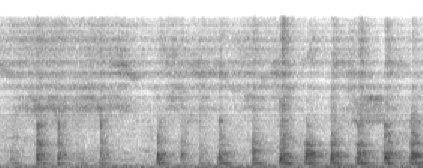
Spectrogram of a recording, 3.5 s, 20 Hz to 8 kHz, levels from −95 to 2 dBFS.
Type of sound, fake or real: fake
